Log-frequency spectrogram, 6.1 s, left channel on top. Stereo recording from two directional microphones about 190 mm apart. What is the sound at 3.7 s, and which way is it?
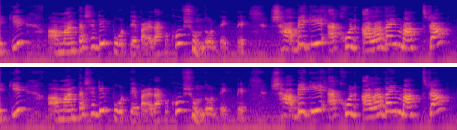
A woman's voice, 20° right (ahead or behind).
